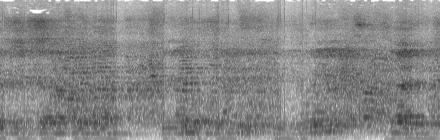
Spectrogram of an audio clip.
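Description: A man's voice speaking on and off, with short pauses, and nothing else standing out.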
